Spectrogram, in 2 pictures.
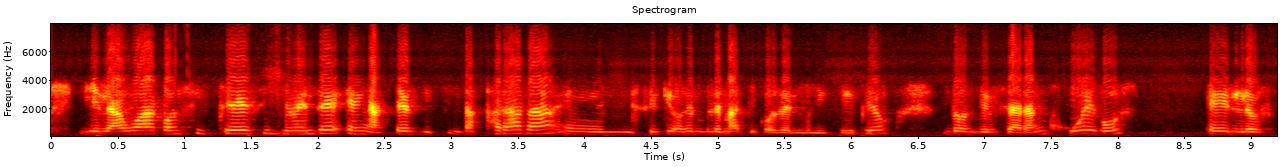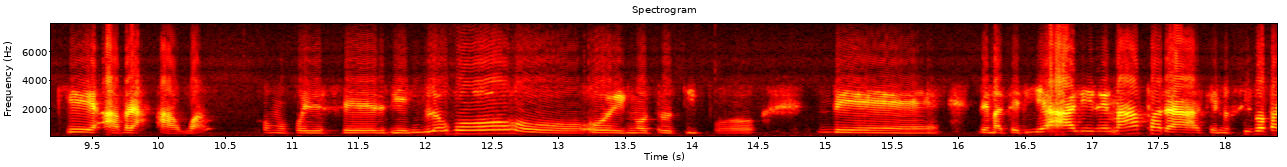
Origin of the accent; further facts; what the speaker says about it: Andalusia, Spain; somos los andaluces, nos gusta mucho la cerveza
